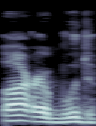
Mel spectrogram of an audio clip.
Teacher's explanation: وقف کریں گے تو اس کو اعبد پڑھیں گے، آخر پہ دال پہ قلقلہ ہوگا۔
